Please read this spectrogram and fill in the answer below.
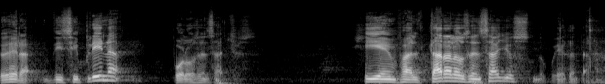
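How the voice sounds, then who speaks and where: At a fairly slow pace with long, frequent pauses, a man's voice shows vocal fry, very wide pitch swings and big swings in loudness. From Colombia. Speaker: pastor. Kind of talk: interview. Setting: podcast recording.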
